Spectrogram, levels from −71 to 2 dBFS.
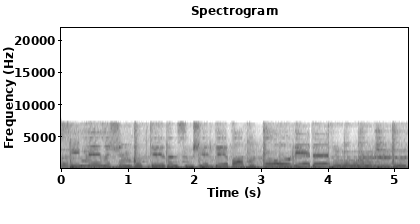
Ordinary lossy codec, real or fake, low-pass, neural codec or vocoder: none; fake; 7.2 kHz; codec, 16 kHz in and 24 kHz out, 1 kbps, XY-Tokenizer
